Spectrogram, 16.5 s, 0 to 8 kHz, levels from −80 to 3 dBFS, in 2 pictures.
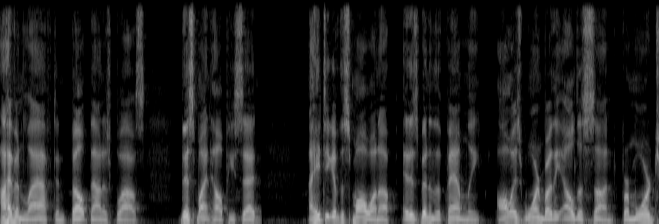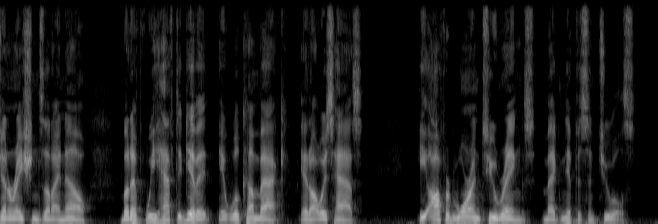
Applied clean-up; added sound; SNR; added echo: none; none; none; none.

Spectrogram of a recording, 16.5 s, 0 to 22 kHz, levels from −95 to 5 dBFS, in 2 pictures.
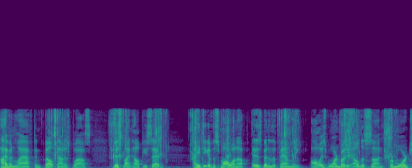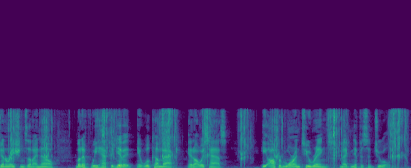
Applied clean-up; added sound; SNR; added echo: none; Chewing, mastication; 15 dB; none.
